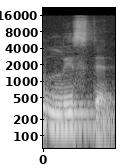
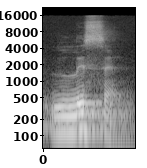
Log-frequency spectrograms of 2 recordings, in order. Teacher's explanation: Então é sempre listen, sem o T.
